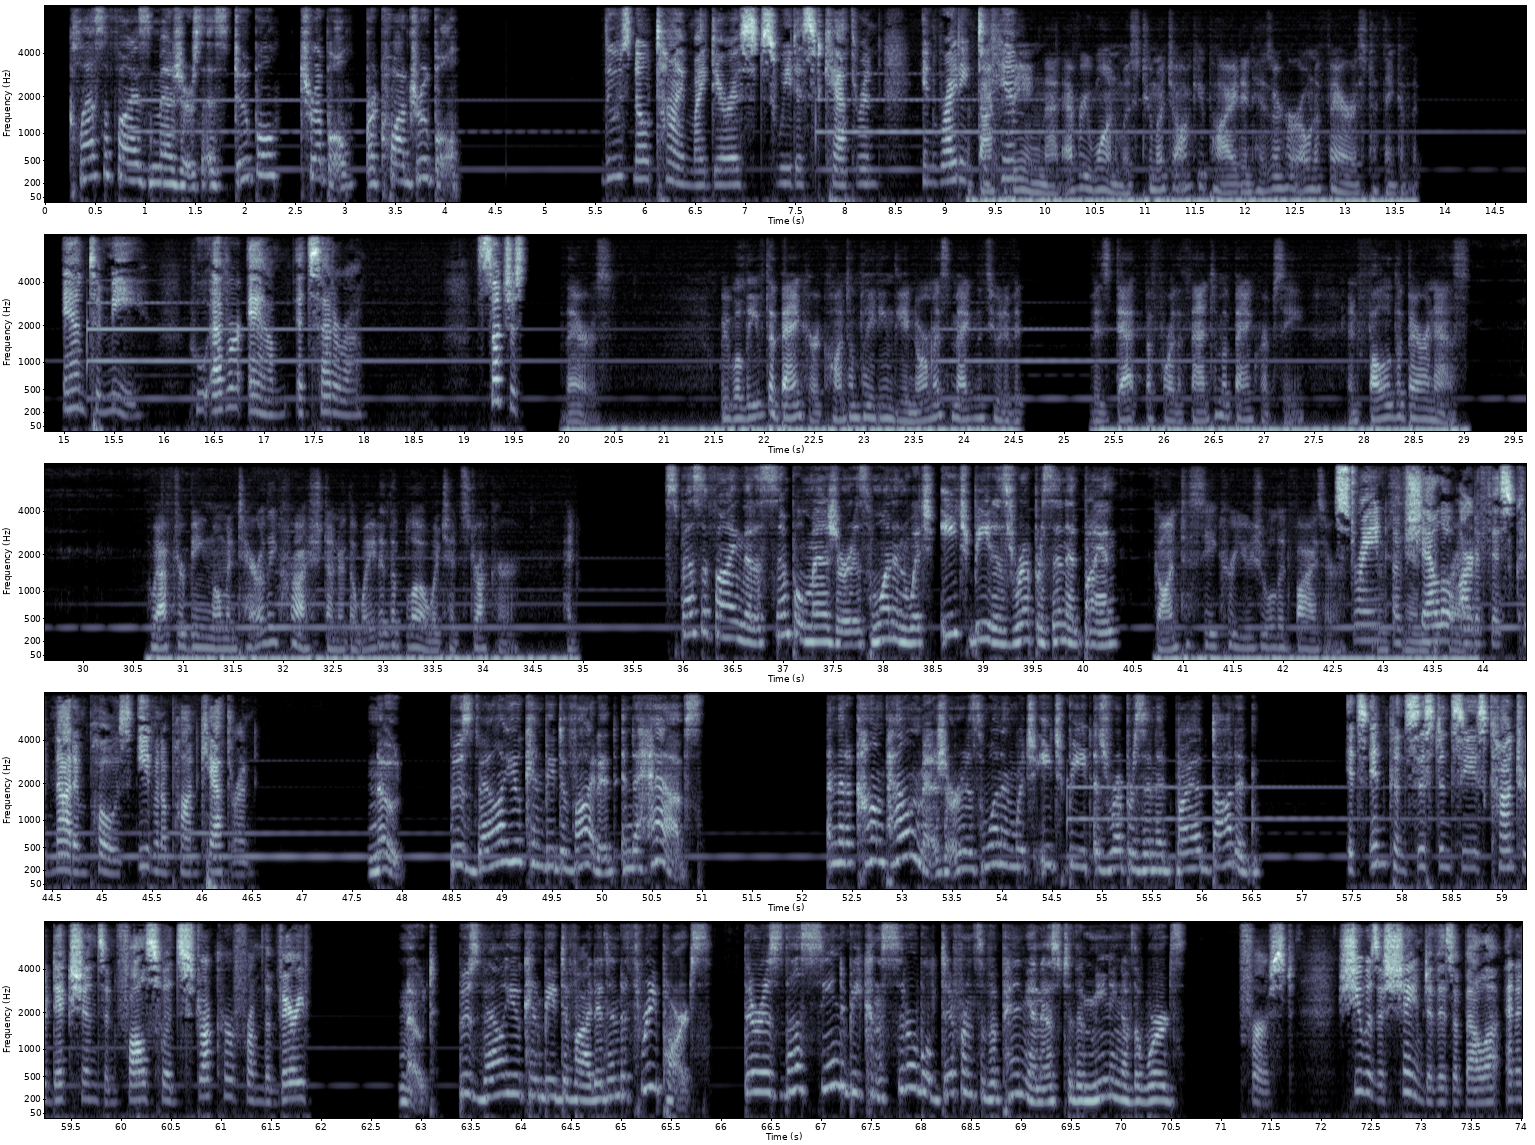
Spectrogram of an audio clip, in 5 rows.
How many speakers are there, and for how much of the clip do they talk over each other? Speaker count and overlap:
three, about 3%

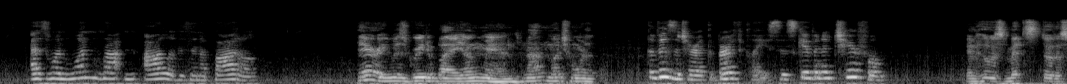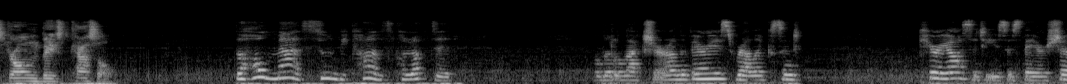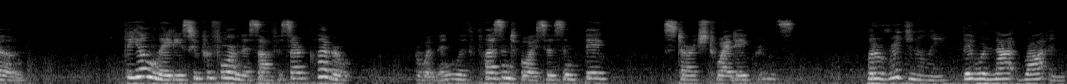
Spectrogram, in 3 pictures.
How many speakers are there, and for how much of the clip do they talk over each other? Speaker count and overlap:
four, no overlap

